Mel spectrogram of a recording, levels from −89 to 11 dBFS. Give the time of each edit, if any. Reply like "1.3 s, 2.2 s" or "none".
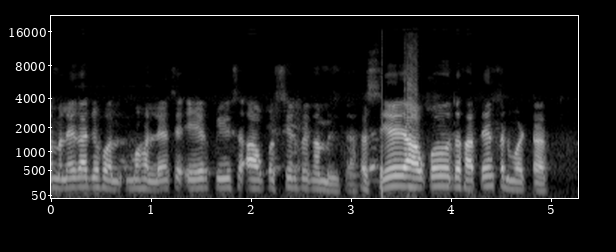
3.2 s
